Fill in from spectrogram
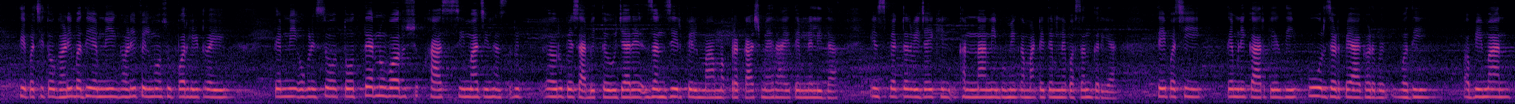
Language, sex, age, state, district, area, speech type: Gujarati, female, 45-60, Gujarat, Surat, urban, spontaneous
